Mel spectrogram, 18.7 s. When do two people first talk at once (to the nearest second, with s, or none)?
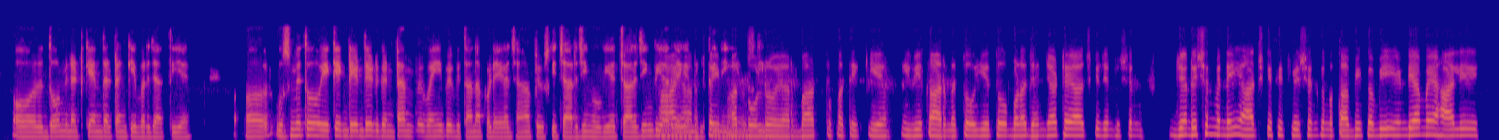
8 s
